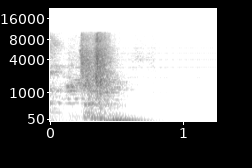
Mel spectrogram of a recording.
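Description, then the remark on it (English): A single door swings shut with a soft thud and a brief rustle, then fades into quiet. “I'm gonna close the door.”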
